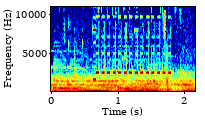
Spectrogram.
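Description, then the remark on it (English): A phone ringtone trills loudly in a steady repeating electronic pattern as a call rings out waiting to be answered. It is clear, with a low hum underneath and no one speaking. “it's ringing.”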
